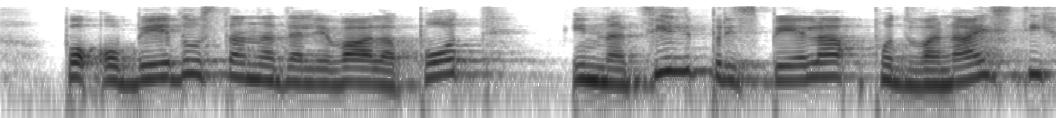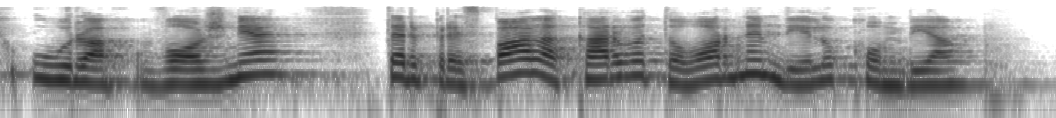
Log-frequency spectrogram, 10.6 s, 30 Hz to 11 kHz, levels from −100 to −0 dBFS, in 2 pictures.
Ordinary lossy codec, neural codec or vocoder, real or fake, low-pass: none; codec, 16 kHz, 8 kbps, FreqCodec, larger model; fake; 7.2 kHz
